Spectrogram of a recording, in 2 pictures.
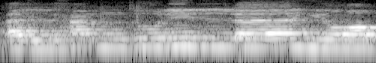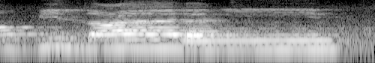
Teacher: Alif lam qamariyah ialah apabila alif lam bertemu dengan salah satu huruf-huruf alif lam al-qamariyah dengan menyatakan bunyi huruf lam tanpa dengung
